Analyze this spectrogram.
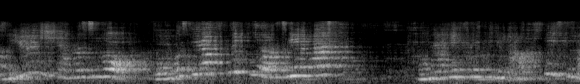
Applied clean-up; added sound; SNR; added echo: neural separator model SepFormer DNS4.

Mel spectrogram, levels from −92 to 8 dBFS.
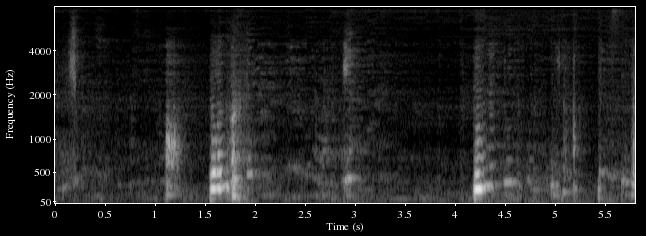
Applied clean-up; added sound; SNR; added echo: neural mask model DeepFilterNet 3.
